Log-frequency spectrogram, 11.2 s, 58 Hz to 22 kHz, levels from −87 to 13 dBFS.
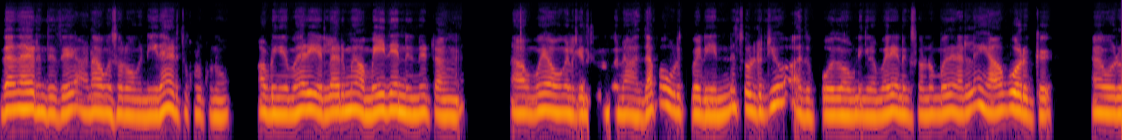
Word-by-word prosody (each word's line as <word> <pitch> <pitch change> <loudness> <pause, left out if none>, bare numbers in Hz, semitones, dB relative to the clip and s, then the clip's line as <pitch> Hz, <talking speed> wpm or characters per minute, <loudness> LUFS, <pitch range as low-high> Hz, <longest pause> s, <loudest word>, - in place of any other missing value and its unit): இதான் 215 +3 +2
தான் 225 0 +5
இருந்தது. 185 -2 0
ஆனா 190 0 -1
அவங்க 190 -1 +1
சொல்லுவாங்க 170 -2 -1
"நீ - - 0
தான் 230 +3 +3
எடுத்து 185 -2 -6
குடுக்கணும்." 165 -1 -4 0.3
அப்படிங்கிற 180 -2 +1
மாரி 215 +2 +4
எல்லாருமே 195 +4 +3
அமைதியா 200 +4 +3
நின்னுட்டாங்க. 175 -2 0 0.6
நான் 185 -1 0
போய் 210 +1 +2
அவங்களுக்கு 185 -2 +1
எடுத்து 170 - -9
குடுக்கணும். 185 -1 -3
"நான் 175 -2 -1
அதான்ப்பா 195 - -2
உடுத்துவன். 180 -3 -2
நீ - - +2
என்ன 195 +7 0
சொல்றயோ? 210 +6 +1 0.2
அது 165 -2 -1
போதும்." 170 0 +2
அப்டிங்கிற 165 0 -1
மாரி 190 +3 +2
எனக்கு 170 -2 -3
சொல்லும்போது, 175 +3 -1
நல்ல 195 +4 -1
ஞாபகம் 205 +3 +3
இருக்கு. 170 0 -2 0.5
அ - - +1
ஒரு 180 0 +2
185 Hz, 200 wpm, -18 LUFS, 175-195 Hz, 0.6 s, தான்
